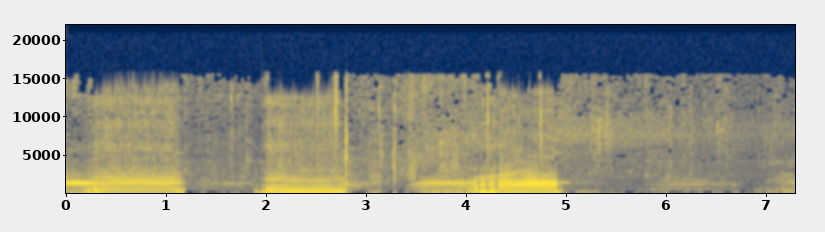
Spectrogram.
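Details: Frog calling in water with three strong, droning, harmonic croaks about a second apart, each roughly a second long, then quieter trailing calls.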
